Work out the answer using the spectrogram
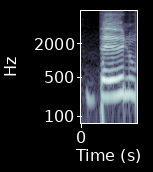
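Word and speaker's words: Boun: them say each other's names i will say boone went live this morning and i was listening to it and he kept saying boon over and over which was very helpful because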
